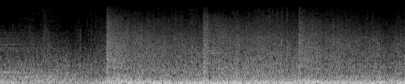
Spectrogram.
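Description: A heavy stone blow crashes down with a loud rumbling thud.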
